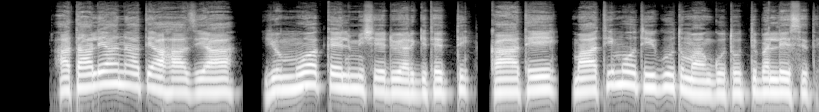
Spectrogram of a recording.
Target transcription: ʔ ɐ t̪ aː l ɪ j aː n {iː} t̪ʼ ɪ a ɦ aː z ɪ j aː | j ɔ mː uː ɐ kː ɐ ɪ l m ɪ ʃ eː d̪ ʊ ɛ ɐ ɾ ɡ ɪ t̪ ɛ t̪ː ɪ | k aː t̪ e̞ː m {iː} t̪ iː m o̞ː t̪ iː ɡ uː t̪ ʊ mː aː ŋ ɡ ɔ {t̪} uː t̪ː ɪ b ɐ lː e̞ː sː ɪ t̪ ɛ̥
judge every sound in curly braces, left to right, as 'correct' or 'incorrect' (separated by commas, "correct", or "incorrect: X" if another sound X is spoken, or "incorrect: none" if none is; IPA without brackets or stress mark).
incorrect: aː, incorrect: aː, correct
